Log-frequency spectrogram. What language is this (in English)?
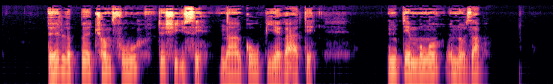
Ngombale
